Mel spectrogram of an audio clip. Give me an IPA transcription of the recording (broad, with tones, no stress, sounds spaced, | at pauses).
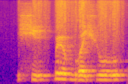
ç i˧ k͡p ʏ˥ ɡʷ ɛ˧ ç u˧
